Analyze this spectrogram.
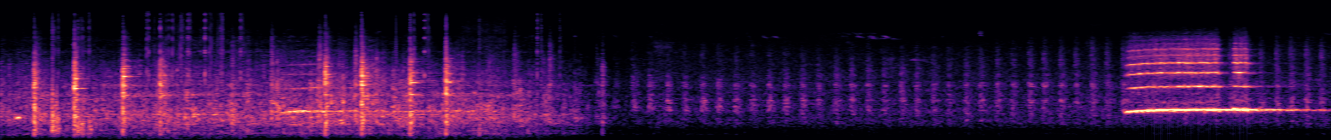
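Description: Passenger coaches of a heritage steam train passing close, wheels clicking over the rail joints. After that comes a quieter, even beat from an approaching steam locomotive. Near the end the locomotive's steam whistle sounds loud and steady for about a second and a half.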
